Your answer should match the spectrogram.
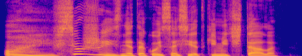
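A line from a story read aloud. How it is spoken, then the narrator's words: Mocking tone. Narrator (Russian): насмешливо сказала Анфиса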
